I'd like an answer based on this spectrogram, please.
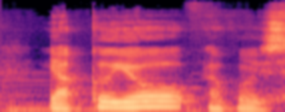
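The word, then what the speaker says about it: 薬用: 그래서 약 같은 경우는 음독으로 약그라고 있고 용 같은 경우는 요라고 있습니다. 그래서 약그요라고 읽을 수 있어요.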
